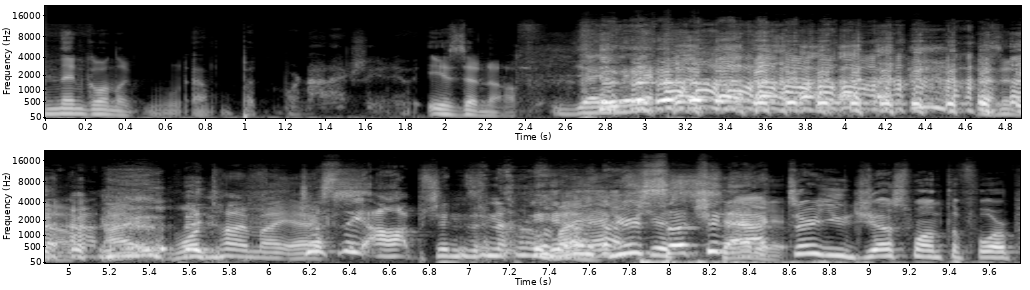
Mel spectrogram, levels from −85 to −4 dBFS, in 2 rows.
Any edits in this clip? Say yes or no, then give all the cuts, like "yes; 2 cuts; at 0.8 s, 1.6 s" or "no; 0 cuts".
no; 0 cuts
